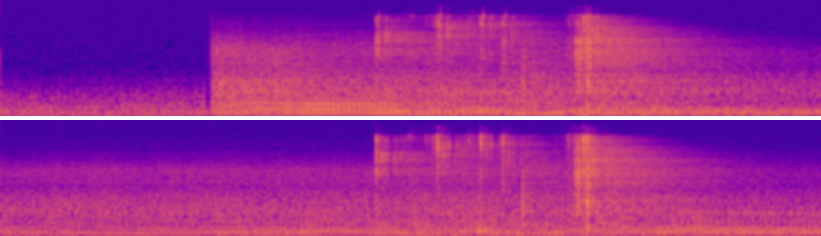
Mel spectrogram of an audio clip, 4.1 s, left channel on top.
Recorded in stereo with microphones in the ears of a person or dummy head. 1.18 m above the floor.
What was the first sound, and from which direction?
Tape being pulled, 25° right (ahead or behind).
